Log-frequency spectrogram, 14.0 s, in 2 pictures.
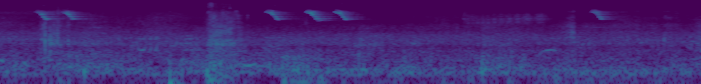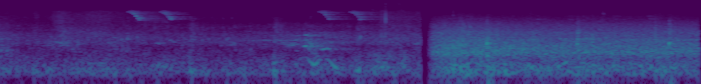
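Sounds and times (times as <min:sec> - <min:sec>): bird chirping: 0:02.7 - 0:03.7, 0:04.7 - 0:06.3, 0:08.3 - 0:09.0
faint outdoor air hiss: 0:10.9 - 0:14.0.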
